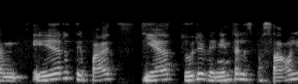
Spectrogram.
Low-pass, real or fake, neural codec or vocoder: 7.2 kHz; real; none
